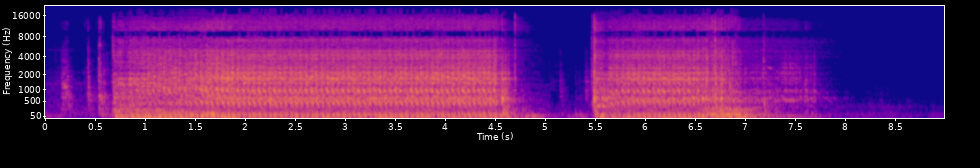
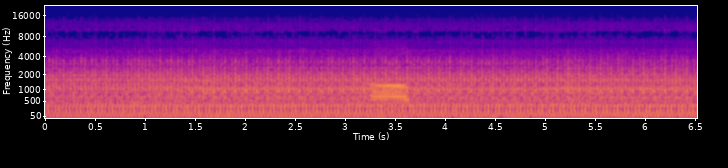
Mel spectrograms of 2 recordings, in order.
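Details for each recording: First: 1980s boat's 125 hp four-cylinder two-stroke engine; three crank-and-catch bursts, each into a strong, even buzz before cutoff; motor sounds solid, though the output shaft can be heard jiggling. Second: 1980s $500 boat's 125 hp four-cylinder two-stroke at a steady idle, with a loose, uneven rattle over it from the output shaft jiggling because of missing bearings; the motor itself sounds solid.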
